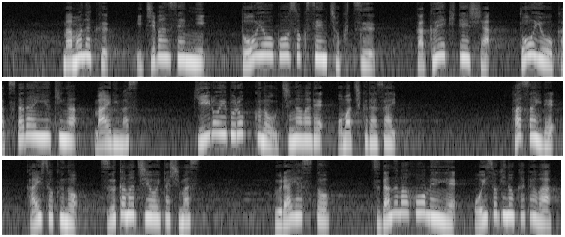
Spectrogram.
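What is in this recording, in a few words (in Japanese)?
接近放送, 女声, 各駅停車 東葉勝田台行き, 葛西で、快速 津田沼行きの通過待ちを致します; BOSEでの収録です。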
